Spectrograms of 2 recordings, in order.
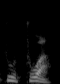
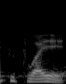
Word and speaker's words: tutoyer: Remember I told you why is letter E, and remember the combination of O E as wa. Okay, and Yes. because of the R, letter E is pronounced. So we say tutoyer and vous voyez.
